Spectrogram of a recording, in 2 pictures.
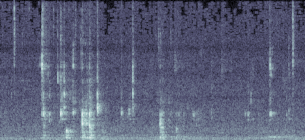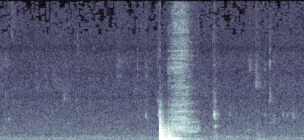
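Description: Coffee trickling and dripping through a paper drip-bag filter into a glass server, a few light drips in the first second and a half. Nearly five seconds in, a stainless-steel gooseneck kettle is set down on the table with a single knock, the loudest sound.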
